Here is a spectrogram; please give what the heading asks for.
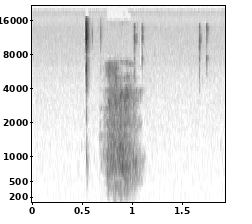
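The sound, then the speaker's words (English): Sharp clicks from a computer keyboard and mouse during an online tabletop role-playing game. A couple of crisp clicks give way to a brief soft rushing burst, then two quick light clicks, all fairly faint against near silence with no talking. “I have a hard time typing on my computer for some reason. Oh god, fuck my mouse.”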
